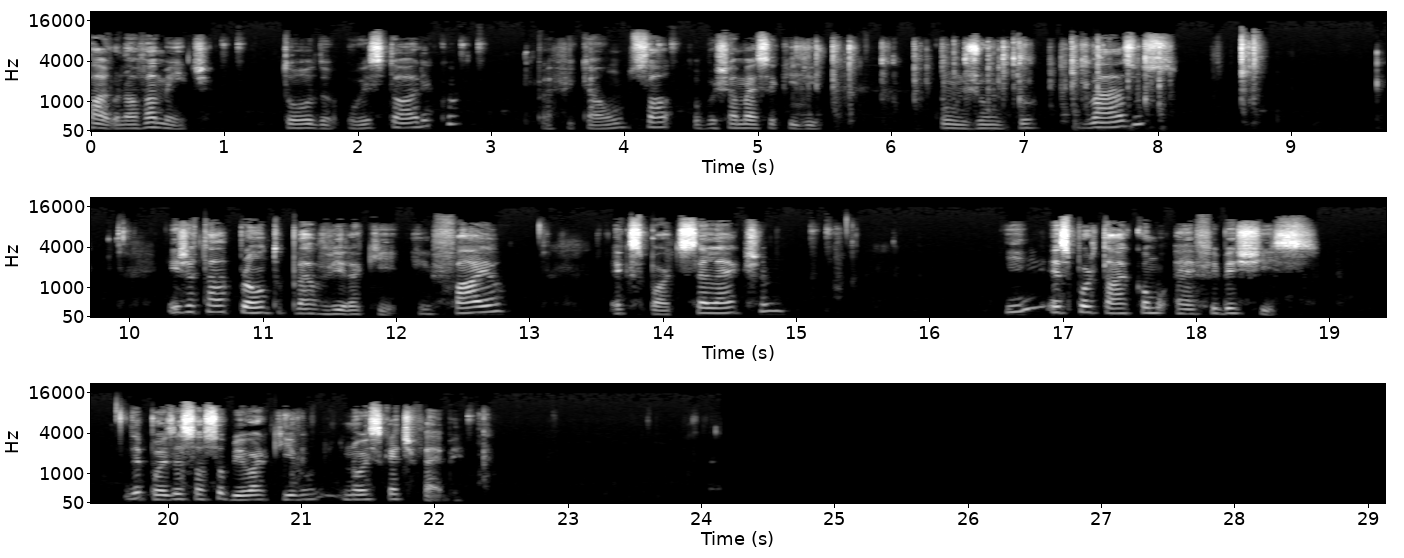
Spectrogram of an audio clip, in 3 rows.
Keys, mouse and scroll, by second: 5.3-8.5 typing, 8.6 Return, 12.3 click, 15.1 click, 19.9 scroll down 1, 20.3 alt+click, 21.1 scroll up 1, 21.5 alt+middle click, 22.0 alt+click.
